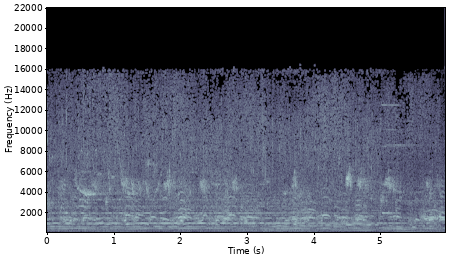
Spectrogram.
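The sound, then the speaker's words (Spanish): Geese honking as they land, thousands of geese and other waterfowl arriving at an autumn refuge, a dense, continuous chorus of overlapping nasal honks from a large flock. “Los gansos y otras anátidas aterrizan por miles en busca de abrigo, seguridad y comida.”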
